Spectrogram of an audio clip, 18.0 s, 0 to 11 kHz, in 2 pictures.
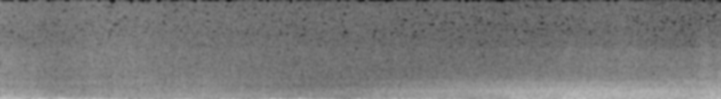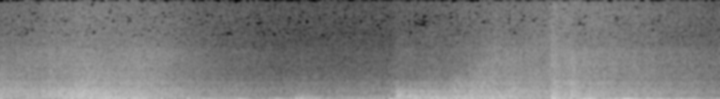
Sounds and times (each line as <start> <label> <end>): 0.0 waves at sandy beach 18.0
